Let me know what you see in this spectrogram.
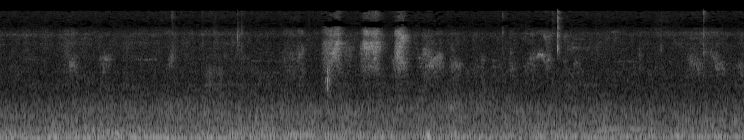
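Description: Small birds chirping, with a quick run of short high chirps about three to four seconds in and a few single chirps elsewhere, over a steady low hum.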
